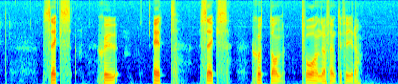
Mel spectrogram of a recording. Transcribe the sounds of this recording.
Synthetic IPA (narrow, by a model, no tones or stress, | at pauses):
sɛks | ɧʉ̟ː | ɛt̪ | sɛks | ɧɵt̪ːɔn | t̪ʰv̥oːhɵnd̪ɾafɛmt̪ɪfyːɾa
